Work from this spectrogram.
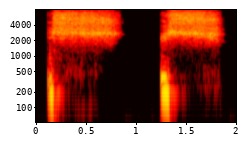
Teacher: انتشار الريح أو الهواء في الفم عند النطق بحرف الشين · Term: صفة التفشي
